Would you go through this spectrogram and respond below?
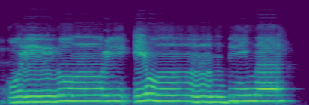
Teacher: Kulum, kan mim yang mati. Langsung disamar mim matinya, jangan dipanjangkan lunya.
